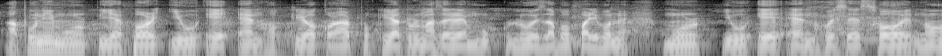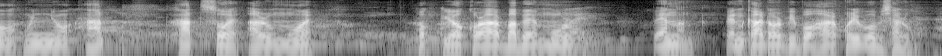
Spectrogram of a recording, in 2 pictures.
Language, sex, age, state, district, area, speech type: Assamese, male, 18-30, Assam, Sivasagar, rural, read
